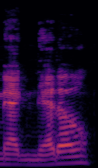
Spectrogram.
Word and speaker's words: Magneto: Some people insist on saying Magneto because it's a magnet, but a Magneto is a thing too. And I've always pronounced it Magneto, and most everyone that I hear says it Magneto.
